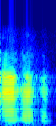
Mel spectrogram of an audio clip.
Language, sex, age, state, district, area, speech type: Goan Konkani, male, 45-60, Goa, Bardez, urban, conversation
